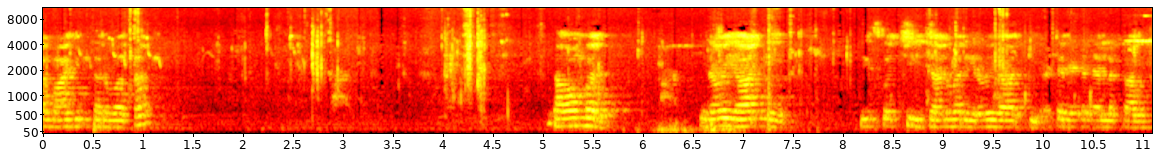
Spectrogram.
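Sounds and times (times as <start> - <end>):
woman speaking: 5.1 - 7.6, 8.2 - 11.0.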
